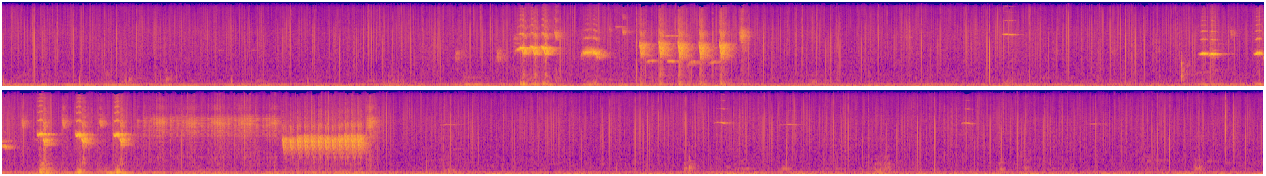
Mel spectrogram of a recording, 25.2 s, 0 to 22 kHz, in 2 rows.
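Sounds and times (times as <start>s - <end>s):
nightingale song: 4.5s - 7.6s, 11.8s - 16.4s.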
